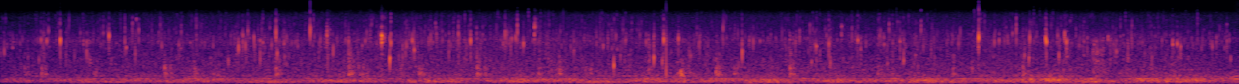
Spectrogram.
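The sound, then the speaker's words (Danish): Pieces of ice melting in a bay, giving off a steady, dense fizz of tiny crackles and sharp pops over a low watery rumble, with no voices. “der kunne man, øh, der kunne man ligesom høre øh, en hel masse stykker is, der lå inde i bugten og smeltede.”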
